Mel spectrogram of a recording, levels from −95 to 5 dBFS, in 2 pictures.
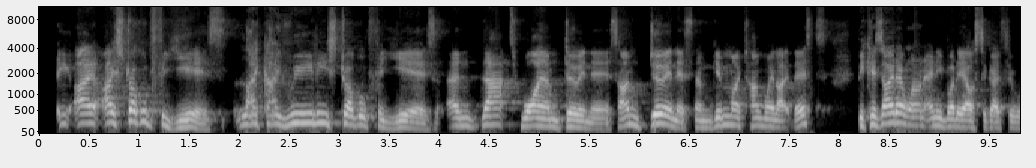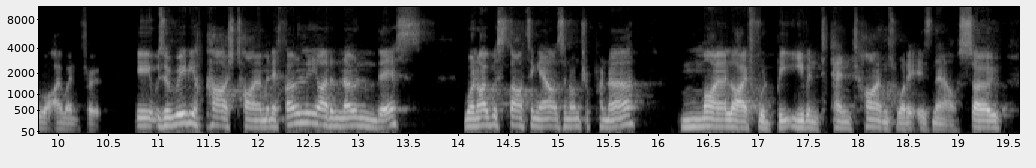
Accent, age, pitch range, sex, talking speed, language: British, 20-39, 145-190 Hz, male, 225 wpm, English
